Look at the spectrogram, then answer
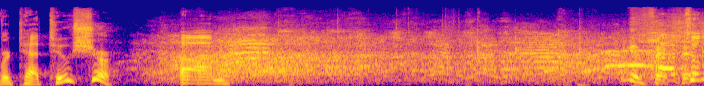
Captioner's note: laughter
